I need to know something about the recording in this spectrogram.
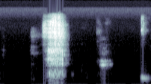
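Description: A person's single short, sharp expulsion of breath, a little over half a second in.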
